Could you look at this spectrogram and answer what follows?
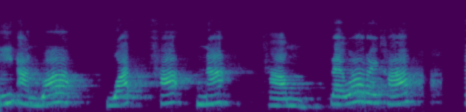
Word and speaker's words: วัฒนธรรม: คือ วัตนธรรม นะ คะ อัน นี้ อ่าน ว่า วัฒนธรรม แปล ว่า อะไร คะ แต่ ว่า 4 ที่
